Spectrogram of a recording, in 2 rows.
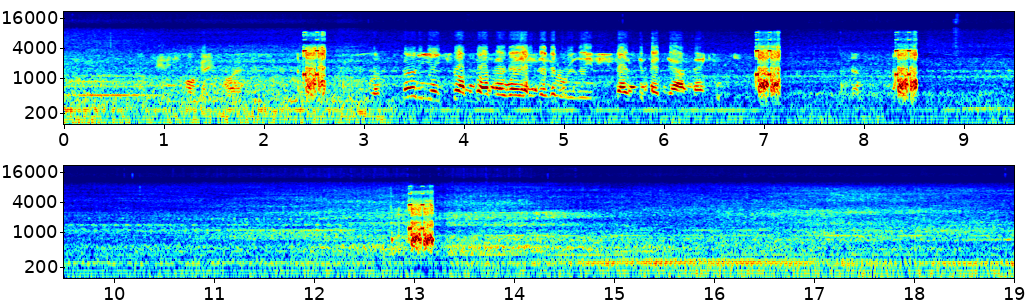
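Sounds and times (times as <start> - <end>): fire engines droning: 0.0 - 19.0.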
